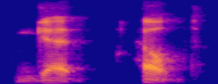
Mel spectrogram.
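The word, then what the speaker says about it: gethelpt: g-e-t and then h-e-l-p-t get helped and that's why I wanted you to do it because it sounds one way but it's spelled another my friend well I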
